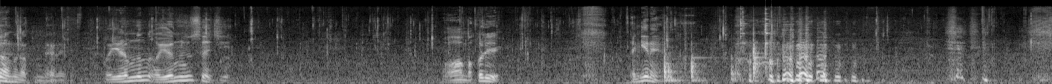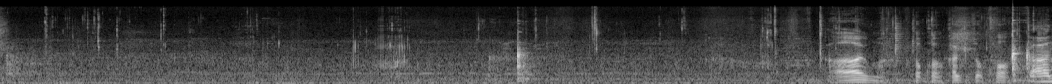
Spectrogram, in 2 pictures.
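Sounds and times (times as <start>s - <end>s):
people chewing: 0.0s - 21.0s
tableware clicks: 6.6s - 7.8s.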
